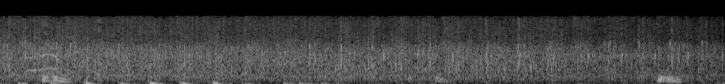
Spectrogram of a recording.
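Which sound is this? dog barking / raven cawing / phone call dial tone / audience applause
audience applause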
